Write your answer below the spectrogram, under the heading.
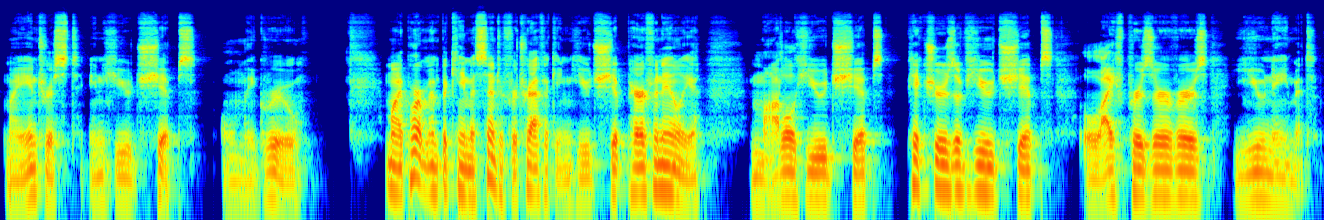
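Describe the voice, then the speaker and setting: Very deep, theatrical male podcast host. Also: measured pace. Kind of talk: mock-serious scripted reading for comedy.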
